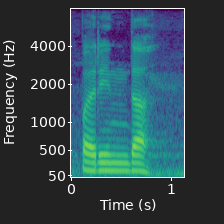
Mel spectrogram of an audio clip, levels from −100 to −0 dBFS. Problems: none marked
